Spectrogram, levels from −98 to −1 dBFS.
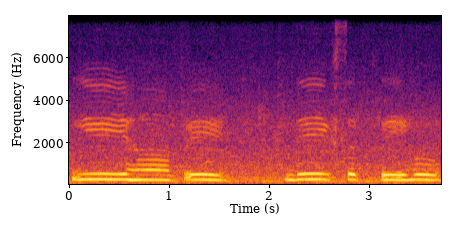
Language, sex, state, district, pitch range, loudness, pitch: Hindi, male, Haryana, Charkhi Dadri, 235-255 Hz, -12 LUFS, 245 Hz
